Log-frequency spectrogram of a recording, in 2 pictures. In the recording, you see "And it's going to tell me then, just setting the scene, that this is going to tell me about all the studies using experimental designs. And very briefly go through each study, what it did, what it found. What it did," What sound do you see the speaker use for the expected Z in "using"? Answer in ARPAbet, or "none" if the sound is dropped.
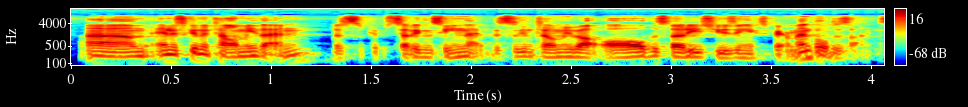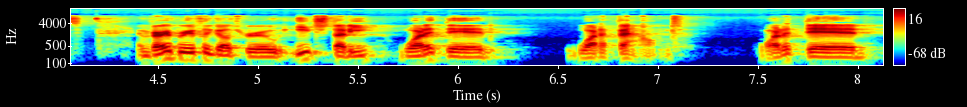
Z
